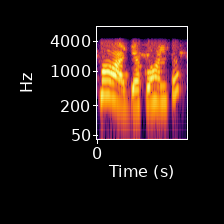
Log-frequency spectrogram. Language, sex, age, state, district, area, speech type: Odia, female, 45-60, Odisha, Sundergarh, rural, conversation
